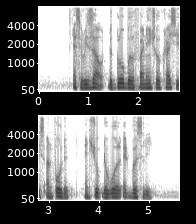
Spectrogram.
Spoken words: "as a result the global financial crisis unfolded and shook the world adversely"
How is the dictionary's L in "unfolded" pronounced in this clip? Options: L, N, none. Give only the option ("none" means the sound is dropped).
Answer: L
